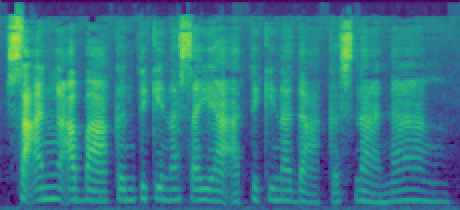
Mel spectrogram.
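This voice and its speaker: A woman acting a forbearing, soft-hearted young wife in a drama. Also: mid-range voice, steady tone, moderate pace, no room sound, lightly acted. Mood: subdued, patient. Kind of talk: Ilocano-language drama dialogue.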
